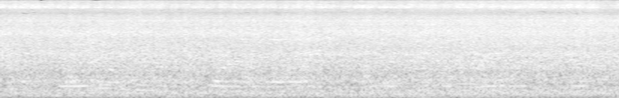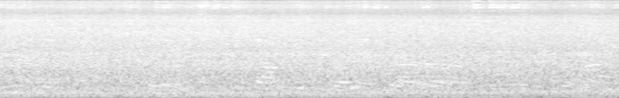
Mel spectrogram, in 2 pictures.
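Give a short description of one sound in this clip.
Model trains rumble and clatter along their tracks.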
